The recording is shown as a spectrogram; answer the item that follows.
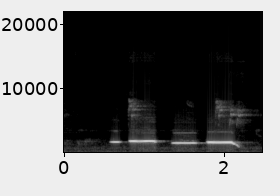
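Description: A man whistling clear notes to call in a chestnut-crowned antpitta. There are four notes: a short one, a longer one, a slightly lower one, and a last one that drops in pitch as it ends.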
